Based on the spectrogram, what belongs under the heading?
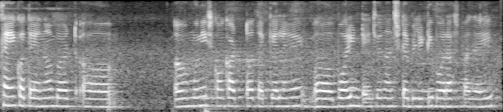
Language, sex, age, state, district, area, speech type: Goan Konkani, female, 18-30, Goa, Sanguem, rural, spontaneous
